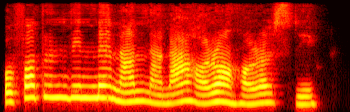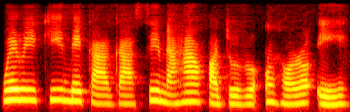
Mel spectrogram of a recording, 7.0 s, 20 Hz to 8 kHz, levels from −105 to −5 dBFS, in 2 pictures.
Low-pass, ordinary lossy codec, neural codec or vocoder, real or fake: 7.2 kHz; none; codec, 16 kHz, 1.1 kbps, Voila-Tokenizer; fake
